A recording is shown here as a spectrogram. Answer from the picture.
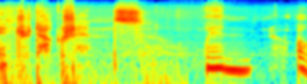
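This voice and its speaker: A woman speaks very slowly in a dry, close recording with no echo, though background noise is noticeable. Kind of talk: casual talk to camera.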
